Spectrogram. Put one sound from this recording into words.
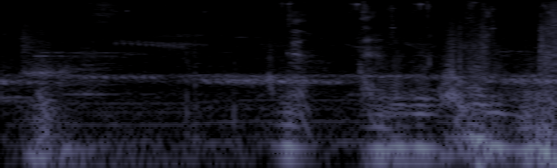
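A lightsaber swishes through the air.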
